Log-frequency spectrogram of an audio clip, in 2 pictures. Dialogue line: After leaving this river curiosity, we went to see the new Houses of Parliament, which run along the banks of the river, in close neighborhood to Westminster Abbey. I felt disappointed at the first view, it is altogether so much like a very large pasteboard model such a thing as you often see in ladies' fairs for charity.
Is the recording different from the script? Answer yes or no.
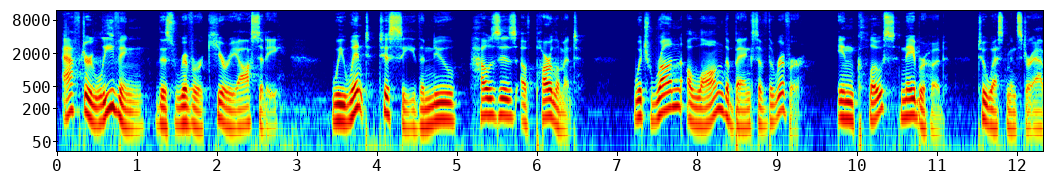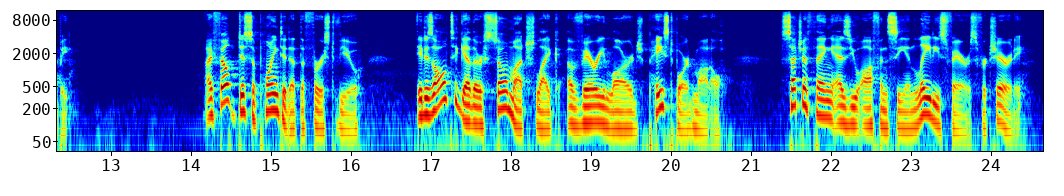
no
